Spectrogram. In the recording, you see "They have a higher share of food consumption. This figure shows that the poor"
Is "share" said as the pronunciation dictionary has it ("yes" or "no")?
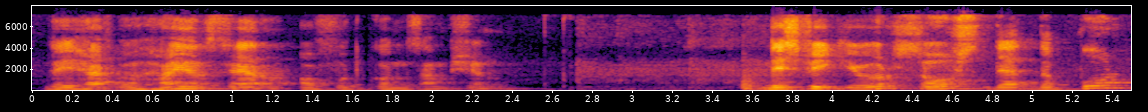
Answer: no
